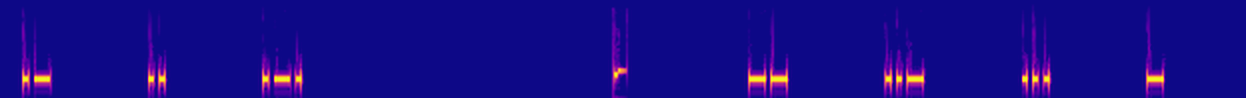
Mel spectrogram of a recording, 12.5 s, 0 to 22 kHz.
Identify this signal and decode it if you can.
Morse code, heard as a keyed tone, about 22 wpm, spaced as for 8 wpm, 690 Hz. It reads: AIR MUST
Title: 6x Character Spacing - Top 200 Words - 22wpm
